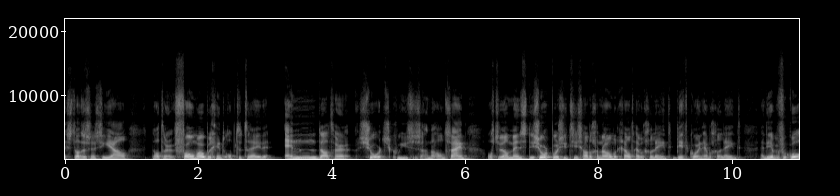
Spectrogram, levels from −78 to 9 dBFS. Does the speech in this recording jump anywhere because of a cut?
no; 0 cuts

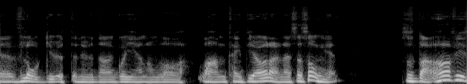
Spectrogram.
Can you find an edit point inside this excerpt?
no; 0 cuts

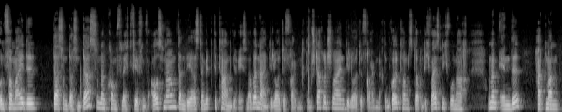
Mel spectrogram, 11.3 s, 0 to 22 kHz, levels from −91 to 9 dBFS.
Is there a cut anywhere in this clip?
no; 0 cuts

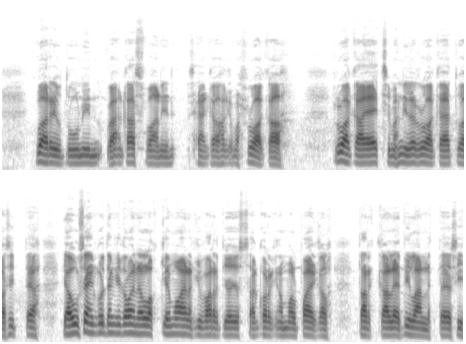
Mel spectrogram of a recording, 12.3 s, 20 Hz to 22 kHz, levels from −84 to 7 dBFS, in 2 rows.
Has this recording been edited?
no; 0 cuts

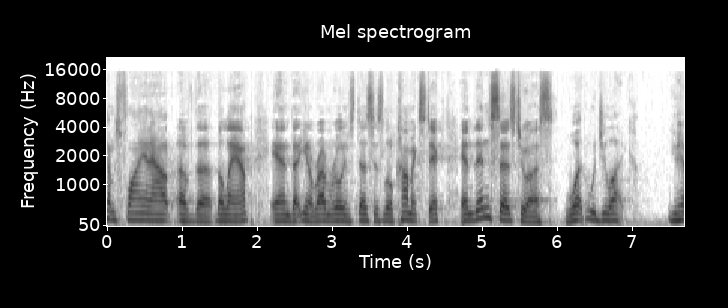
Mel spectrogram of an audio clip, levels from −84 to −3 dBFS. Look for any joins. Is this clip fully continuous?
no; 1 cut; at 6.0 s

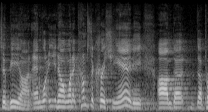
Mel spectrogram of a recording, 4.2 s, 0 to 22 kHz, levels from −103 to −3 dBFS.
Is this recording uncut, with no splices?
yes; 0 cuts

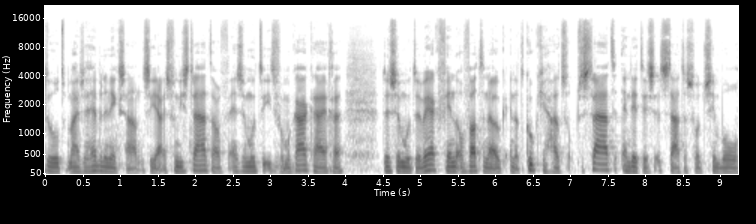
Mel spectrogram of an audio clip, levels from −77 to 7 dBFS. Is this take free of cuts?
no; 1 cut; at 1.4 s

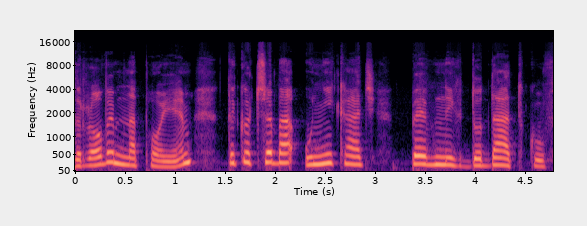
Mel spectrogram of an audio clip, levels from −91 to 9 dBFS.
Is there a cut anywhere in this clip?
no; 0 cuts

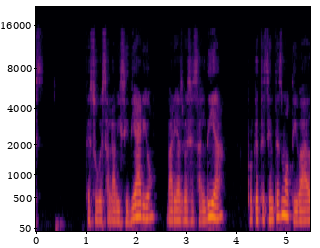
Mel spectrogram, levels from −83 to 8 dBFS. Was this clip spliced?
no; 0 cuts

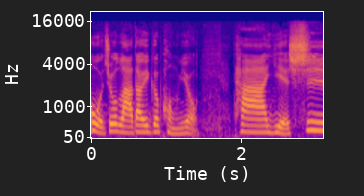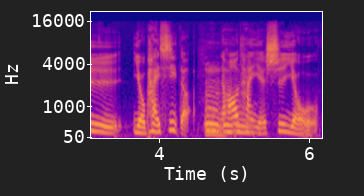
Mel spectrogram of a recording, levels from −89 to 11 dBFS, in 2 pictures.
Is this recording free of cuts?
yes; 0 cuts

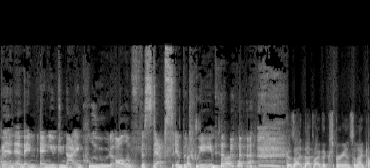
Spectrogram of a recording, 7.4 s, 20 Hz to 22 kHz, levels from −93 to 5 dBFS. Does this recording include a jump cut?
yes; 1 cut; at 6.3 s

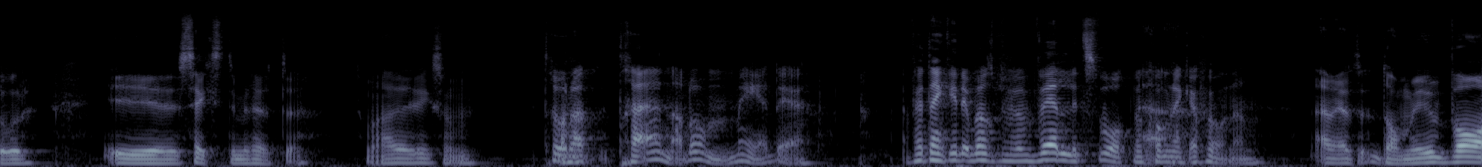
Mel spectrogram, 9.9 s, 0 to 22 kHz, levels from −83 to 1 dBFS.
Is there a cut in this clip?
no; 0 cuts

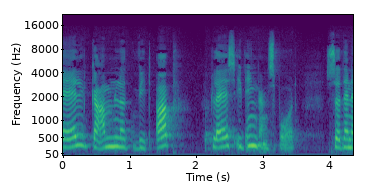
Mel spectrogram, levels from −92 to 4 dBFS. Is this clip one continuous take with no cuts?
no; 3 cuts; at 1.0 s, 2.1 s, 2.7 s

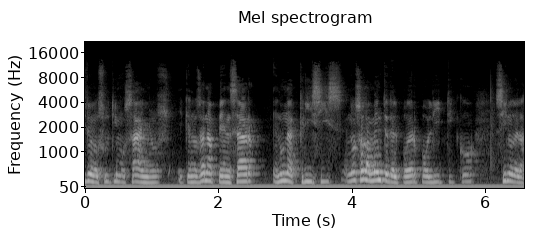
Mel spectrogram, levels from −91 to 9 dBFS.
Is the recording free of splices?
yes; 0 cuts

